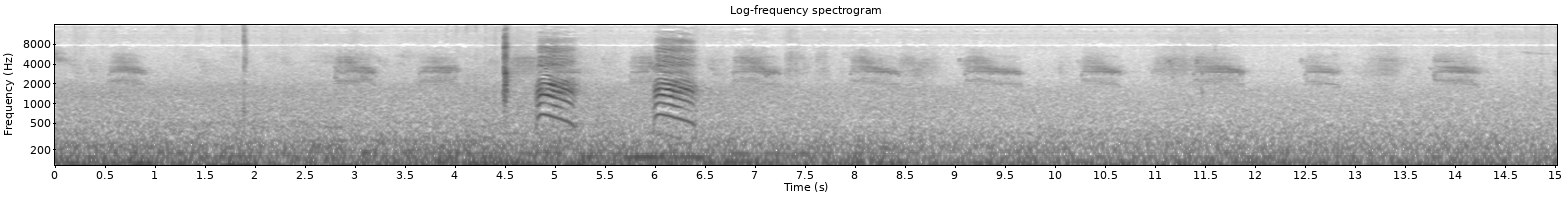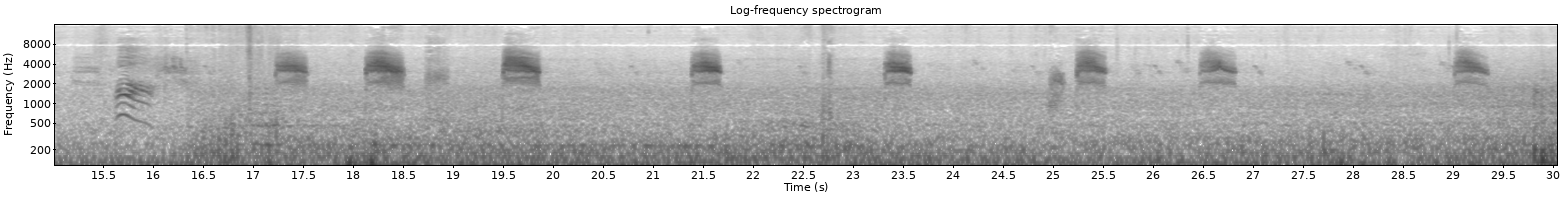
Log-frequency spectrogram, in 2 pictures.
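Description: Birds calling: short high chirps repeat every second or two, with louder calls that fall in pitch about five and six seconds in and again near the middle, over a steady low rumble.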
